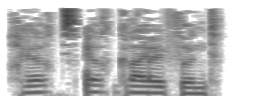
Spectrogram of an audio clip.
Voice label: "herzergreifend", German; adjectives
